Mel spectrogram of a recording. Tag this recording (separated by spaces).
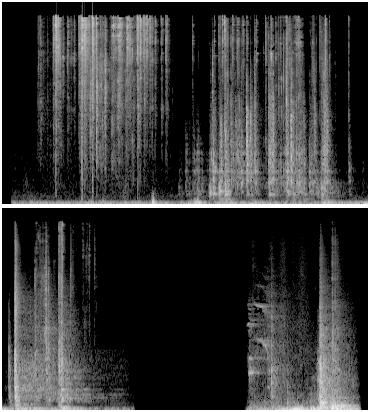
close closing door entrance keys open opening squeak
